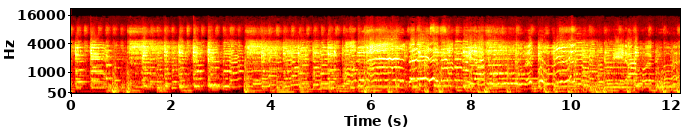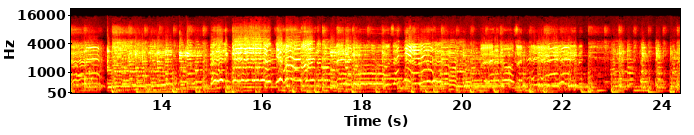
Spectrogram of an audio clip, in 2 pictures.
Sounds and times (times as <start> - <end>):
Singing: 5.4 - 13.9, 14.6 - 22.6.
